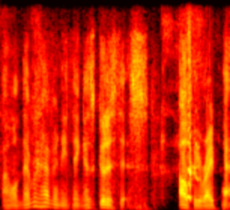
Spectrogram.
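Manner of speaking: public radio announcer voice. Imitating a friend's words with an NPR sign-off voice. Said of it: "with a very, like, N P R sign off".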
